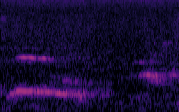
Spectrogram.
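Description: Near silence: room tone, with a faint short tone in the first second.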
